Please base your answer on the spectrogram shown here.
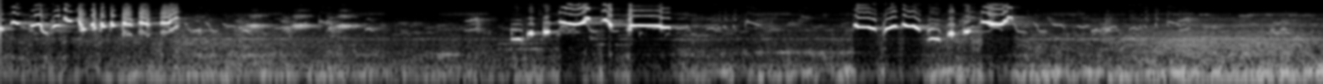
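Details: Oriental magpie-robin, provoked and singing emotionally with its full repertoire: bursts of rapid sharp chirps and looping whistles in three loud bouts separated by quiet pauses, ending in soft hiss.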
